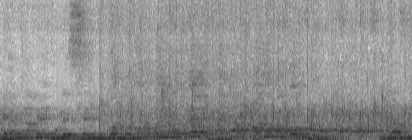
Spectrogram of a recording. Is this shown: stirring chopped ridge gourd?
no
